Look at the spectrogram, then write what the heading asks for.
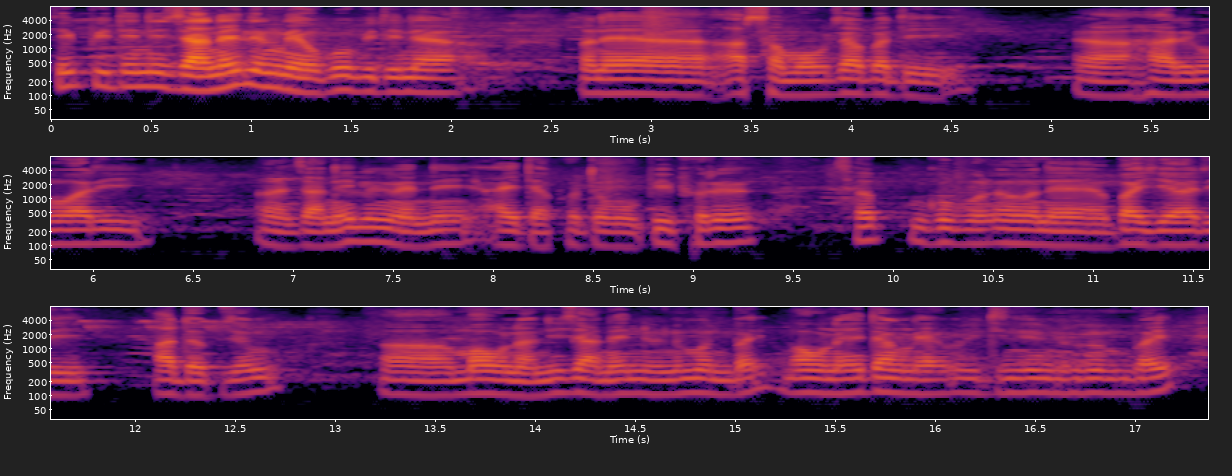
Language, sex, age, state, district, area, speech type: Bodo, male, 60+, Assam, Udalguri, urban, spontaneous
